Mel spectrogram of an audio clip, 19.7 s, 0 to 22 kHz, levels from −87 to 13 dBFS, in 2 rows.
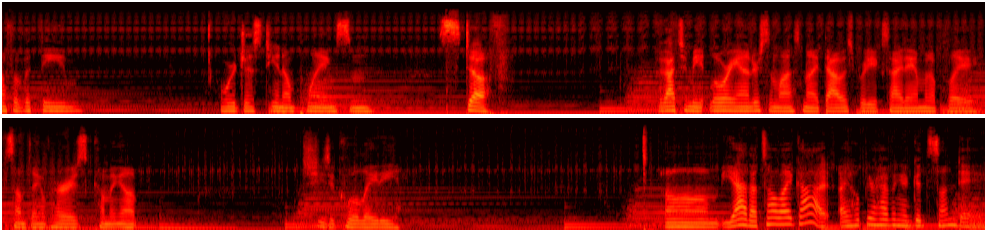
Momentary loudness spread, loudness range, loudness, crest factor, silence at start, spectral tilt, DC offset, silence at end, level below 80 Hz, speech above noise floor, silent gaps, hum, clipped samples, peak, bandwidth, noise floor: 20 LU; 9 LU; -37 LUFS; 22 dB; 0 s; -4 dB/octave; under 0.1%; 0 s; -58 dBFS; 23 dB; none; none; under 0.1%; -16 dBFS; 16.5 kHz; -60 dBFS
